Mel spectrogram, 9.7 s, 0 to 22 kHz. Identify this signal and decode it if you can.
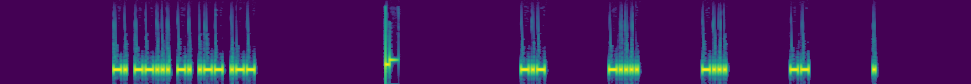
Morse code, heard as a keyed tone, about 44 wpm, spaced as for 19 wpm, 700 Hz. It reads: N7NWW K6BME
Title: USA Call Signs - 5 Characters - 8x Character Spacing - 45wpm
